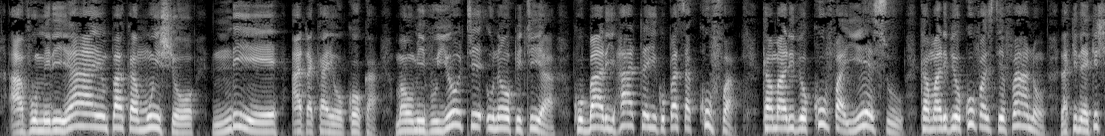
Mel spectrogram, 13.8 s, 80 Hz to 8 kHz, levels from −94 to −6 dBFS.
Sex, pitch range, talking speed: male, 140-190 Hz, 90 wpm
